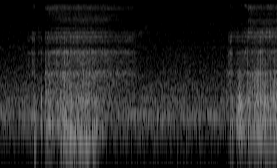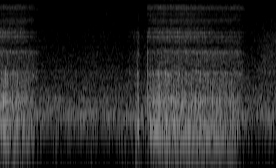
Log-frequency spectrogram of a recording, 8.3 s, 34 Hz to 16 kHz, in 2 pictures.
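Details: Man asleep in Boracay: three rough, rattling snores on inhaled breaths about every 2.8 seconds, roughly 21 breaths a minute, with quiet exhalations between.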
